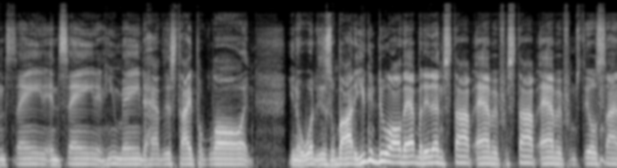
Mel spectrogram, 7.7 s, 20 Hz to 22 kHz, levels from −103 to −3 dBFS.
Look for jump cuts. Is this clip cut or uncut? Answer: cut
